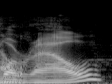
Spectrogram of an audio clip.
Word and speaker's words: Chorale: Chorale. – I can start the whole segment over if you guys want. – No, that's okay. Just keep going. – Chorale would be the correct way to say that.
